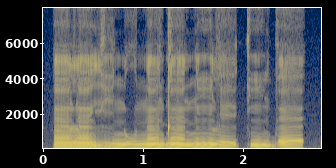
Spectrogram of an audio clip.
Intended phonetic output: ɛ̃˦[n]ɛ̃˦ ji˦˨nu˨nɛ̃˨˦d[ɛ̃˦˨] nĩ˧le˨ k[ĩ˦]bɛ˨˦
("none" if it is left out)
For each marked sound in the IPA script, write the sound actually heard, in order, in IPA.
l, ɛ̃˦˨, ĩ˨

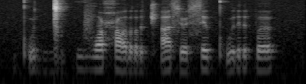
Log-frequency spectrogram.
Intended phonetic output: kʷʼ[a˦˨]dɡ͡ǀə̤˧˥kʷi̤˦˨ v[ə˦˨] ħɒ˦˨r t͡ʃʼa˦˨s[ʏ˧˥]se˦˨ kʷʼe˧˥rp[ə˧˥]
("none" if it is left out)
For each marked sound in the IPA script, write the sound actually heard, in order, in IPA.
a˦˨, ɔ˦˨, ʏ˧˥, ə˧˥

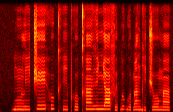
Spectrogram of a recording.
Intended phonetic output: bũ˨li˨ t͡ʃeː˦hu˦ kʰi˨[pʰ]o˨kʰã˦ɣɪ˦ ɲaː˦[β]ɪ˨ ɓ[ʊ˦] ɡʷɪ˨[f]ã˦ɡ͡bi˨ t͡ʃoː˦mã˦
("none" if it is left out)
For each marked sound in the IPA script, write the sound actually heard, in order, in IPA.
pʰ, f, ʊ˦, ɓ

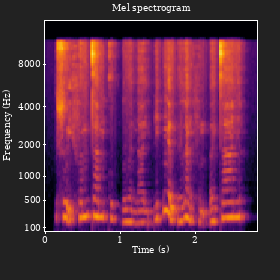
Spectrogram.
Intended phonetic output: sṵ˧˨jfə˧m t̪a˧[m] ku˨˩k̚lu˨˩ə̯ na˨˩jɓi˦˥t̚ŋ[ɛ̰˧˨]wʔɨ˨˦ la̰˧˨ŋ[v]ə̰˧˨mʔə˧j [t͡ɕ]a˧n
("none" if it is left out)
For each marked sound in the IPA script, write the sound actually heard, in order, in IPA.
m, ɛ̰˧˨, f, t̪

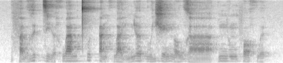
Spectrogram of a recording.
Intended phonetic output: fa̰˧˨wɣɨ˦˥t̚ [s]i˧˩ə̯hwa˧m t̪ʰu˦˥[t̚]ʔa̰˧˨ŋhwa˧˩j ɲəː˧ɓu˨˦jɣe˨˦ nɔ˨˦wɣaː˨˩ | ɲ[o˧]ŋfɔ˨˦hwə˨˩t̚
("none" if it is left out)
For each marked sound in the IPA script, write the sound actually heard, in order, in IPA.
z, t̚, o˧

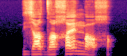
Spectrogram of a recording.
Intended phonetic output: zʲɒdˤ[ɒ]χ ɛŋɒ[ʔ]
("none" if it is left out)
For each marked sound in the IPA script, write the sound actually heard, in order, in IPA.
ʌ, χ

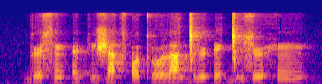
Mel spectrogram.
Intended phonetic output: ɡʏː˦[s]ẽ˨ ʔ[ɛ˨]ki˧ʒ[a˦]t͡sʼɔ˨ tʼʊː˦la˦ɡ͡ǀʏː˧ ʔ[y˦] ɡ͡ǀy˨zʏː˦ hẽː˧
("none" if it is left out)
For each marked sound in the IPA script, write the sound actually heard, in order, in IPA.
s, ɛ˨, a˦, e˦

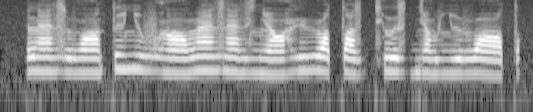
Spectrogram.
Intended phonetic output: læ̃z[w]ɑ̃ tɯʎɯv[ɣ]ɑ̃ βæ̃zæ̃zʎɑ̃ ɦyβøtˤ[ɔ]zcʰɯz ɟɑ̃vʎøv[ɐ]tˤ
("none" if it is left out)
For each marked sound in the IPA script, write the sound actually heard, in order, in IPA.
v, ɣ, ɑ, ɑ

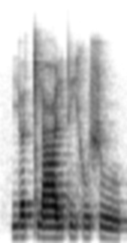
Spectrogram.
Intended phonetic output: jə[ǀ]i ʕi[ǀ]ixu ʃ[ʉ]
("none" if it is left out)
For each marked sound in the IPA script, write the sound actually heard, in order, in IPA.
ǀ, t, u

